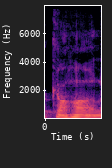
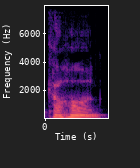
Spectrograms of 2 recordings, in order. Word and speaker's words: Kahan: stick season with Noah I'm not sure if he pronounces it Con or Kahan I'm going with Kahan k-a-h-a-n uh the worst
